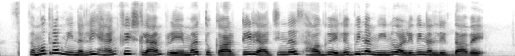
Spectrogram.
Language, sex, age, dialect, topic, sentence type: Kannada, female, 18-24, Mysore Kannada, agriculture, statement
